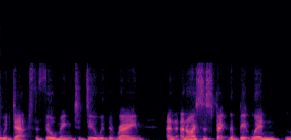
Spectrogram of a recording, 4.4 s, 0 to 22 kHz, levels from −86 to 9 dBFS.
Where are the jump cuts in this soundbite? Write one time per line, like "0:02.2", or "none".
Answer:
none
